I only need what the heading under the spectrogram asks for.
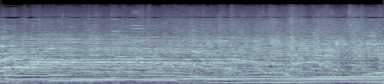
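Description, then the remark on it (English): A large audience applauds and cheers, a dense, steady wash of clapping with scattered whoops that stays loud for the full few seconds, with no speech over it. “At being manipulated into applause.”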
